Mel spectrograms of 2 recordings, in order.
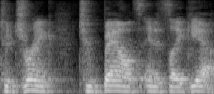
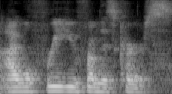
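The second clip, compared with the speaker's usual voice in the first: acted-out mock whispering. Acting out what will be whispered to a dog: acting out a whisper. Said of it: "I'm gonna whisper to him".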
